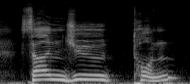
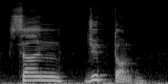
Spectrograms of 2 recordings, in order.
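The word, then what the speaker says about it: 三十トン: And I also learned something here, because I would have said this is sanjuton, but actually when you put the ju and the ton together, it becomes sanjutton.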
